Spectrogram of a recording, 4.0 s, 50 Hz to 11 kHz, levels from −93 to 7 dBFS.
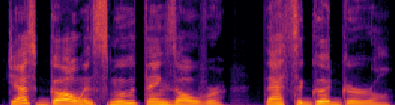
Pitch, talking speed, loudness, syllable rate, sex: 195 Hz, 135 wpm, -17 LUFS, 3.3 syllables/s, female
